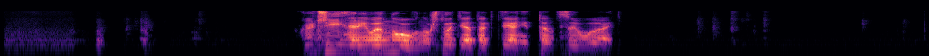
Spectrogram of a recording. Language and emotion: Russian, neutral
